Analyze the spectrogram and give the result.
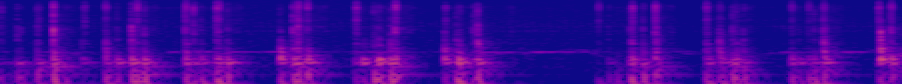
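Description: A white rubber flip-flop with a red rubber strap lies upright while long nails tap quickly on its flat footbed and edge. The taps are dull, low thuds in rapid, uneven bursts with very short ring, separated by brief quieter pauses.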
